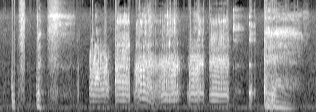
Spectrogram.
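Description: A run of voiced burps shaped into a short tune, some pitched and sustained, with a few sharp bursts between.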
